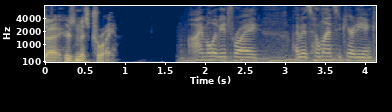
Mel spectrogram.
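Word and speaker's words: Olivia Troye: anonymous staffers like miles taylor and now yesterday olivia troy is that how we say her name um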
